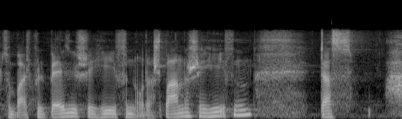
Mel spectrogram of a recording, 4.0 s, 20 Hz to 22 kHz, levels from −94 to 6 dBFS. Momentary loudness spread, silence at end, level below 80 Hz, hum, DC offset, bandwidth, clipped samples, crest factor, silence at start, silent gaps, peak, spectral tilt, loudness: 8 LU; 0 s; -64 dBFS; none; under 0.1%; 8.4 kHz; under 0.1%; 20 dB; 0 s; none; -8 dBFS; -4 dB/octave; -28 LUFS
